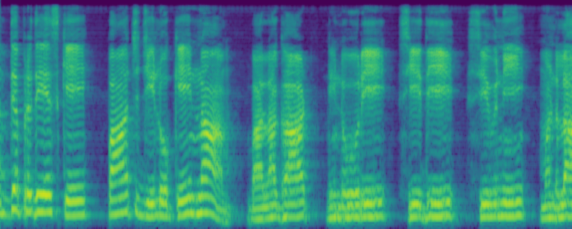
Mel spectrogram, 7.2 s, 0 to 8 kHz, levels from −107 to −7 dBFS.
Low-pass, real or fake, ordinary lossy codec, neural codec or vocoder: 7.2 kHz; fake; none; vocoder, 24 kHz, 100 mel bands, Vocos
